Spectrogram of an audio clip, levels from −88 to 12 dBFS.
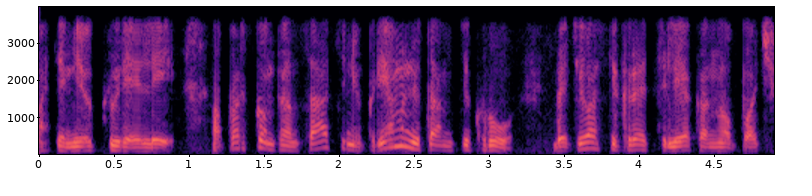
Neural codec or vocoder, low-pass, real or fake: codec, 16 kHz, 16 kbps, FreqCodec, smaller model; 3.6 kHz; fake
